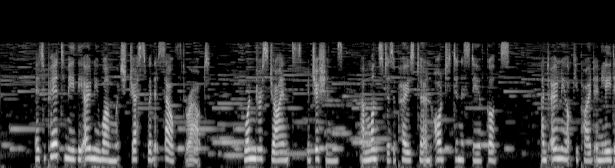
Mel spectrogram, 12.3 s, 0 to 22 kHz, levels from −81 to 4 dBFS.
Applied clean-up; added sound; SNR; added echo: classical method Wiener filter.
